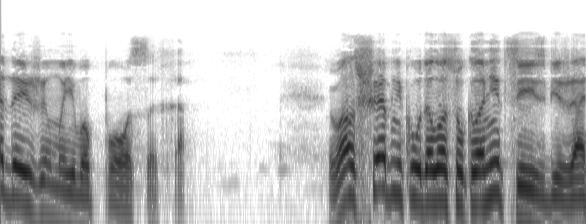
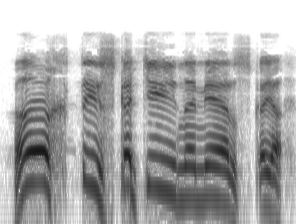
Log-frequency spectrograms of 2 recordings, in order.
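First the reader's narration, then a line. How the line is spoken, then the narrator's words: Yelling back. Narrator (Russian): заорал в ответ Суню-кун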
